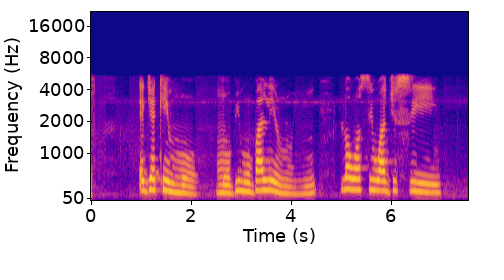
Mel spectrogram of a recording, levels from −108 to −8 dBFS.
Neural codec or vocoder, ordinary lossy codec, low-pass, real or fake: none; none; 5.4 kHz; real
